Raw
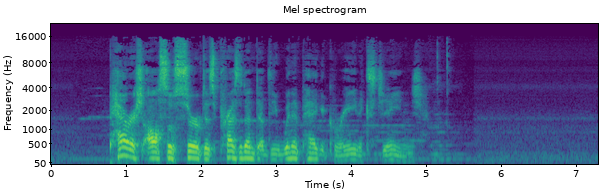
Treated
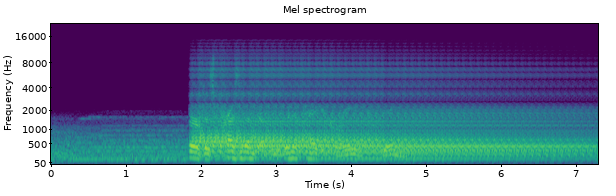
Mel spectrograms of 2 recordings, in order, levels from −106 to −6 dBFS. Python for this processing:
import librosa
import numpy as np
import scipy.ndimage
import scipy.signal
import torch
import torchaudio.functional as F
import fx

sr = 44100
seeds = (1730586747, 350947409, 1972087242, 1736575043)

p1 = fx.env_lowpass(x, sr, base_hz=640.0, full_db=-23.0)
p2 = scipy.signal.sosfilt(scipy.signal.butter(2, 190.0, 'highpass', fs=sr, output='sos'), p1)
p3 = fx.env_lowpass(p2, sr, base_hz=670.0, full_db=-23.0)
p4 = scipy.signal.savgol_filter(p3, 41, 4, mode='constant')
p5 = p4 + fx.echo_swell(p4, sr, ms=98, loudest=8, wet_db=-16.0, dry=0)
p6 = fx.spec_freeze(p5, sr, seeds[0], at_s=0.73, hold_s=1.15)
y = fx.env_flatten(p6, sr, amount_pct=50)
